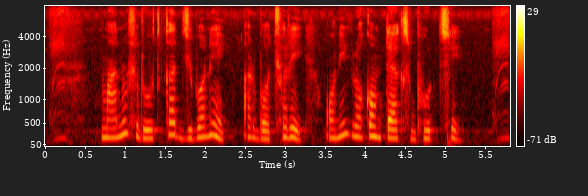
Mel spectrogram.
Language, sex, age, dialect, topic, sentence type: Bengali, female, 25-30, Western, banking, statement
